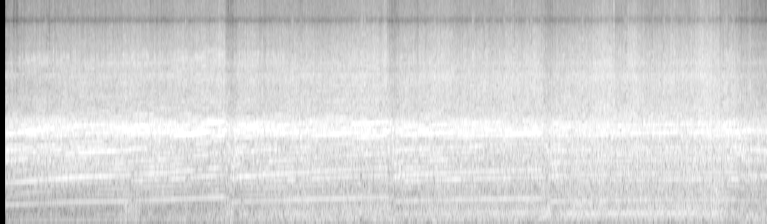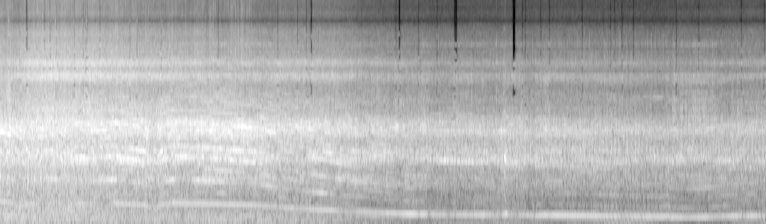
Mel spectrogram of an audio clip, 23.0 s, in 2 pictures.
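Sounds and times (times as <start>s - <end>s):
motorcycle engine accelerating hard: 0.1s - 23.0s
wind noise: 0.2s - 23.0s.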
